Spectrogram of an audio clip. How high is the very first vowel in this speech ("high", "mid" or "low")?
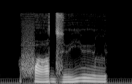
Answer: low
